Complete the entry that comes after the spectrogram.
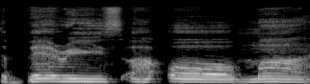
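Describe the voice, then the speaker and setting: Putting on a character voice, the man keeps his pitch in the medium range. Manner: possessive, domineering.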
